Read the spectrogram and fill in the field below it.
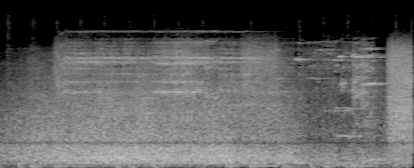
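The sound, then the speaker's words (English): A subway train rumbles in loudly, its wheels letting out a sustained high metallic squeal over the heavy roar before the screech briefly drops away near the end. “We had been waiting for the train this week. Well, here it comes.”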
